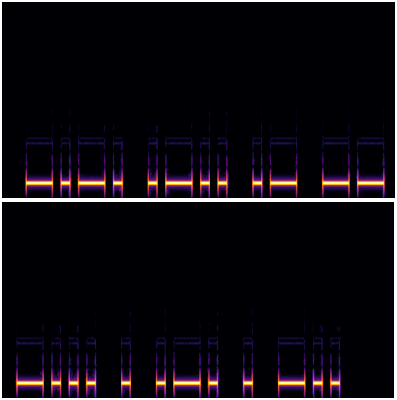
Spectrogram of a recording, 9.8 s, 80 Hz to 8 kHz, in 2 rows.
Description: Morse code, heard as a keyed tone, about 11 wpm, 700 Hz. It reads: CLAMBERED
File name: 11 WPM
